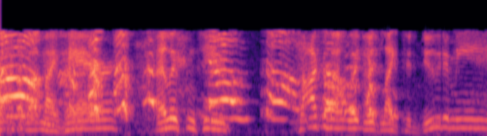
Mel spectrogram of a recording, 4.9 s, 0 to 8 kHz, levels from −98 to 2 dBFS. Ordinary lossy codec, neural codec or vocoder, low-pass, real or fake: AAC, 16 kbps; none; 7.2 kHz; real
